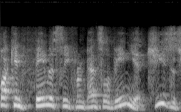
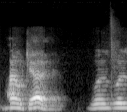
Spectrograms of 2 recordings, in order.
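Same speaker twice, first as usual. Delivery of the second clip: put-on a lower-pitched, dim Baltimore accent; mock Dundalk local; 6 semitones lower than usual. Mocking Dundalk locals online, in a thick dumb accent. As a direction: play a humorless local who misses the joke. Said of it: "dumb Dundalk fucks who were like".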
